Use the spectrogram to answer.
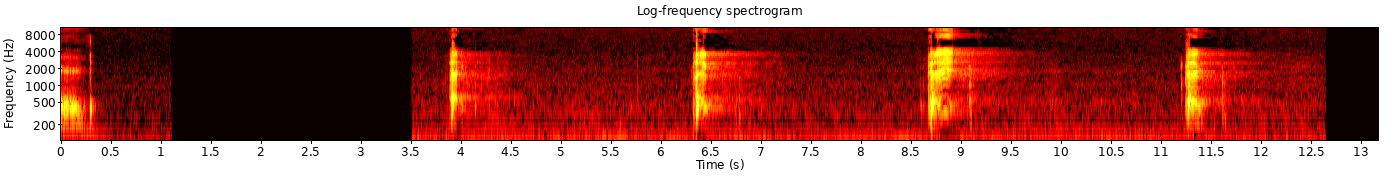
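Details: Five sharp, brief hiccups at uneven gaps of about two to three seconds, quiet between; a woman with hiccups despite an attempted cure.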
